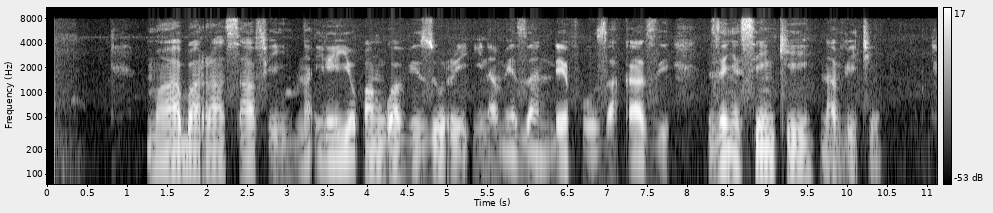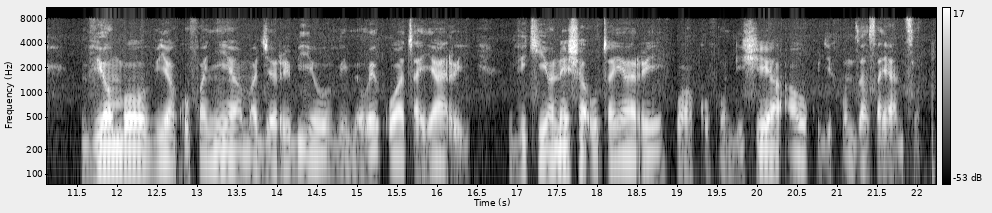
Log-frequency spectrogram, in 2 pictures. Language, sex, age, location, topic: Swahili, male, 25-35, Nairobi, education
